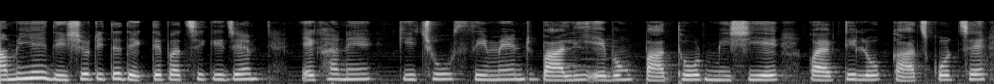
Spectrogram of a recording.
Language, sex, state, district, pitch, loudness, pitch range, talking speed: Bengali, female, West Bengal, Dakshin Dinajpur, 225 Hz, -17 LUFS, 210-240 Hz, 115 wpm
